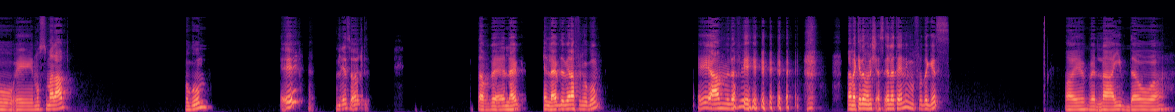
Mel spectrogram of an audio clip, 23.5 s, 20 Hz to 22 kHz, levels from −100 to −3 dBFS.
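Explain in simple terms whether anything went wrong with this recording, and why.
Something did go wrong: a crude rate conversion runs through the whole clip. The speech has a faint gritty fizz riding along with it, quieter than the talking, and it gets stronger on loud and bright sounds. It fits audio switched from 48 kHz to 44.1 kHz by simply dropping or repeating samples instead of filtering properly, which leaves a repeating error that makes shifted, off-key copies of the speech.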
